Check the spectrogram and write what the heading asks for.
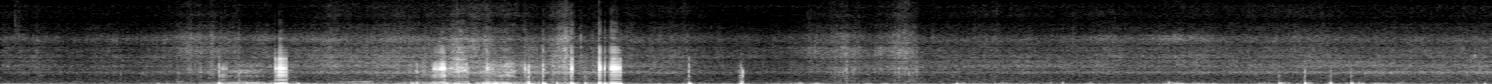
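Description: Bow wave rushing and splashing along the hull of a sailing yacht under way, a steady hiss with a few louder rushes in the first five seconds.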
